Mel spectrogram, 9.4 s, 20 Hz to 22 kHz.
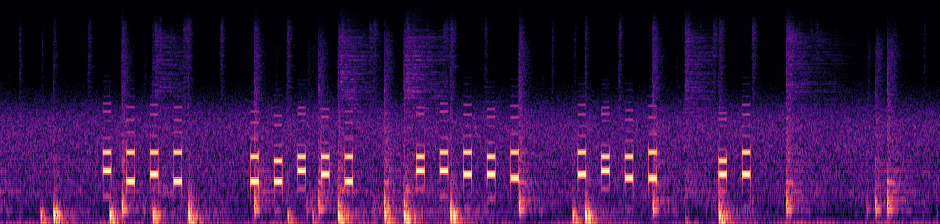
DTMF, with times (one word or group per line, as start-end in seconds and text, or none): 1.0-1.8 #393
2.5-3.5 21082
4.2-5.2 0#986
5.8-6.6 9056
7.2-7.5 79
